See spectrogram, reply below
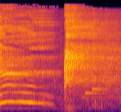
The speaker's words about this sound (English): Just take a deep breath, like this.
